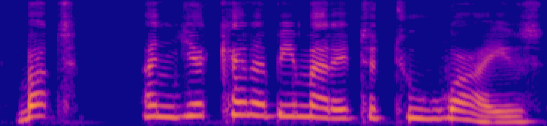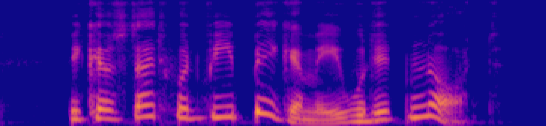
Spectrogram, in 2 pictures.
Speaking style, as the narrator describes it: said Jeanie, her voice dangerously sweet

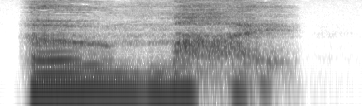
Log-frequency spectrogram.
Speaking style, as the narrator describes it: breathed Lilliman

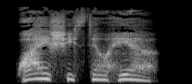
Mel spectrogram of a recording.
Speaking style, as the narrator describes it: He whispers

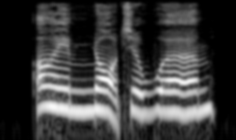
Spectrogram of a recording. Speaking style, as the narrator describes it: he whines sleepily

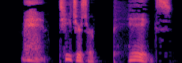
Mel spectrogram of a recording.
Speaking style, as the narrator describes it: I hissed

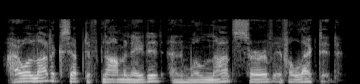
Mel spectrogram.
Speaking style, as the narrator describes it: he replied curtly

